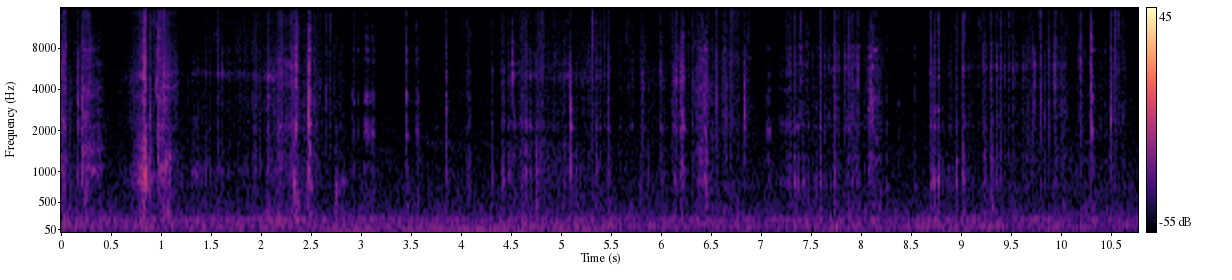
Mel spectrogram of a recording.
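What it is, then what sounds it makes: Soap bar being shaved. A metal utility-knife blade shaves thin flakes off the edge of a rectangular, solid white soap bar held in hand. The result is a quiet run of crisp, bright scraping and cutting strokes, some louder than others, over a faint steady low hum.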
